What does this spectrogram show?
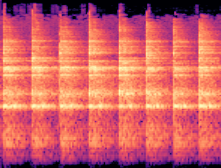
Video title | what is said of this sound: How to Pack Wheel Bearings | once you hear that sound, it means it's fully seated.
